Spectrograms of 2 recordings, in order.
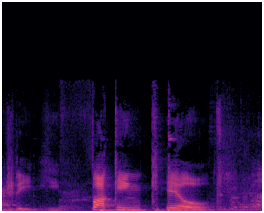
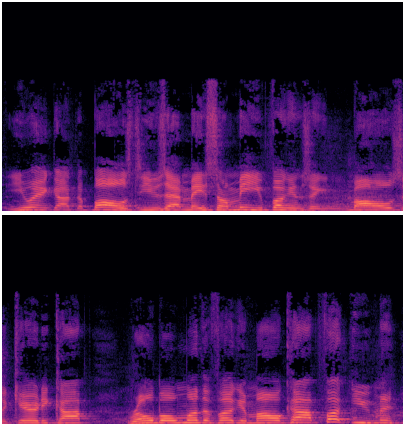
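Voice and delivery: higher, rowdy storytelling rant; ranting stand-up bit; 3 semitones higher than usual. Retold or imitated. Comedian performs the friend's set, rowdy and higher. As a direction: tear into it like an angry comic.

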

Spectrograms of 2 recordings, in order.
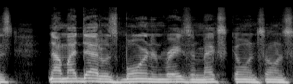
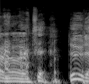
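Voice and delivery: ordinary talk, nothing marked

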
